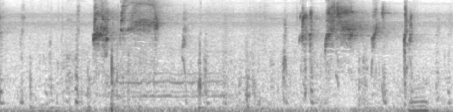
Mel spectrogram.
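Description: A baby monkey squeals shrilly.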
